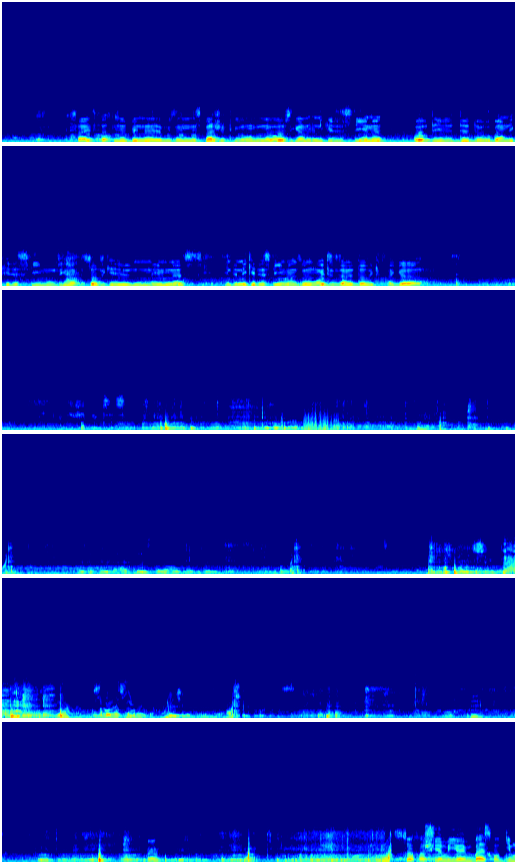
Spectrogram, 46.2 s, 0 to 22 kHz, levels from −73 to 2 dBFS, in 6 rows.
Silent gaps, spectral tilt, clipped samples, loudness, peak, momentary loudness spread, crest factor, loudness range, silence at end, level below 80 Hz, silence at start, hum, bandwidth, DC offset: none; -8.5 dB/octave; under 0.1%; -33 LUFS; -8 dBFS; 22 LU; 26 dB; 14 LU; 0 s; -50 dBFS; 0 s; none; 6.2 kHz; under 0.1%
